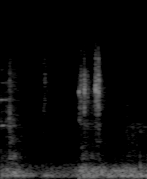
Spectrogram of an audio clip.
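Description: A few faint clicks of a door's lever handle and latch being worked, a little over a second in.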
